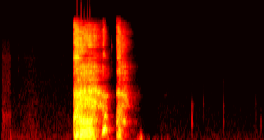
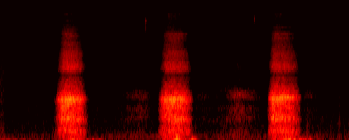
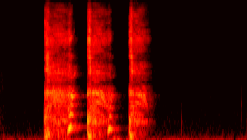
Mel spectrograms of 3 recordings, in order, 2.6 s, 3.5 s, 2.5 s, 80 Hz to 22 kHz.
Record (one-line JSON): {"cough_length": "2.6 s", "cough_amplitude": 32762, "cough_signal_mean_std_ratio": 0.29, "exhalation_length": "3.5 s", "exhalation_amplitude": 1171, "exhalation_signal_mean_std_ratio": 0.47, "three_cough_length": "2.5 s", "three_cough_amplitude": 3324, "three_cough_signal_mean_std_ratio": 0.47, "survey_phase": "alpha (2021-03-01 to 2021-08-12)", "age": "18-44", "gender": "Female", "wearing_mask": "No", "symptom_cough_any": true, "symptom_headache": true, "symptom_onset": "2 days", "smoker_status": "Current smoker (e-cigarettes or vapes only)", "respiratory_condition_asthma": false, "respiratory_condition_other": false, "recruitment_source": "Test and Trace", "submission_delay": "1 day", "covid_test_result": "Positive", "covid_test_method": "RT-qPCR", "covid_ct_value": 25.1, "covid_ct_gene": "S gene", "covid_ct_mean": 25.6, "covid_viral_load": "3900 copies/ml", "covid_viral_load_category": "Minimal viral load (< 10K copies/ml)"}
